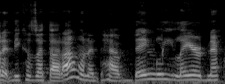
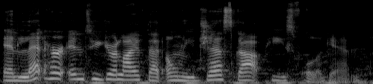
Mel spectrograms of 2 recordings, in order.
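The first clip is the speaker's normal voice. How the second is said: ordinary delivery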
